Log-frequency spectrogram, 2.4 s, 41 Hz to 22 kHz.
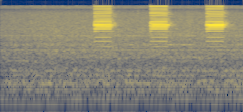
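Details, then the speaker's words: Turnigy AE-30A brushless ESC powered up with throttle at rest: three short high beeps about half a second apart as it reports its programmed settings. "when it first power is up it's going to make that sound and it's going to run through its settings"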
